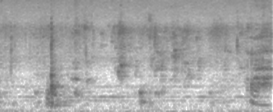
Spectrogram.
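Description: Cold water runs from a kitchen tap in short, soft gushes at about three moments, fairly quiet against a faint room background.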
